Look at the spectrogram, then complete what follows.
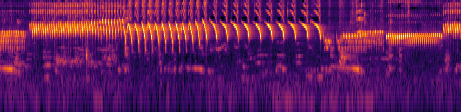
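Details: Canary in full song for tutoring young birds, opening with a buzzy roll, then a long series of quick descending sweeps repeated several per second, finishing with steady whistled and buzzy tours.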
